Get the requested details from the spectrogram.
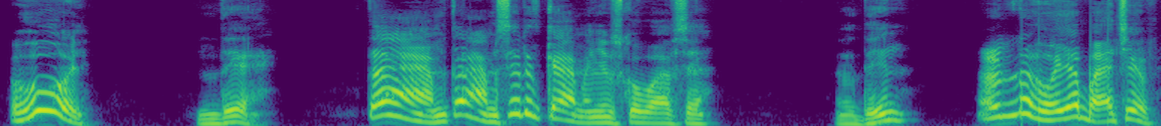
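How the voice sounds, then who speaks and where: A man voicing a jumpy, excitable male gnome in an audiobook, insistent and anxious. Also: fairly high pitch, takes it slowly, pauses often, dry recording, clean studio sound, heavily acted. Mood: jittery.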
